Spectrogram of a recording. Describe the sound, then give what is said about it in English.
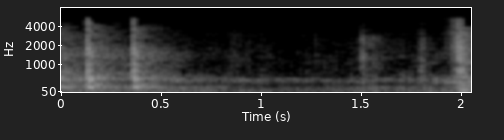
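A knocker raps on a front door covered with icicles on a sleety January night. Two quick, quiet, sharp knocks come first, then a few fainter knocks after a pause. “Well, here we are once again, about to lift the knocker of Dr. Watson's familiar front door.”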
